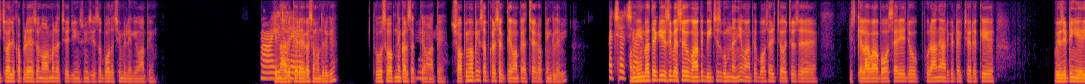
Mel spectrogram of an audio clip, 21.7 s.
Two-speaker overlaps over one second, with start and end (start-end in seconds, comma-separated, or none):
none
